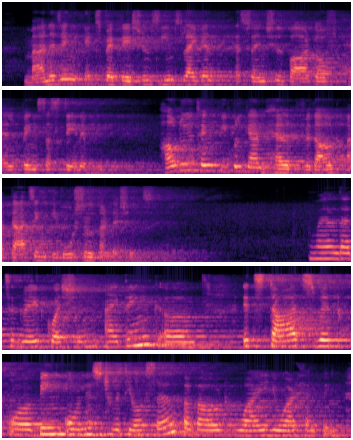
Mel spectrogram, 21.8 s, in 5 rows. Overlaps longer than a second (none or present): none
